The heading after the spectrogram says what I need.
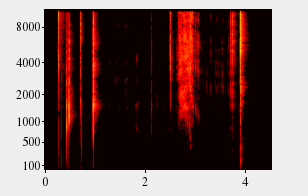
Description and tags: can open
opening a can of cat food
opened, can, food, cat, open, dog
